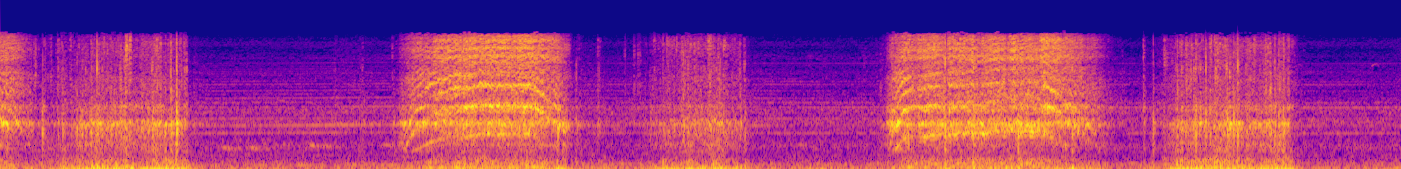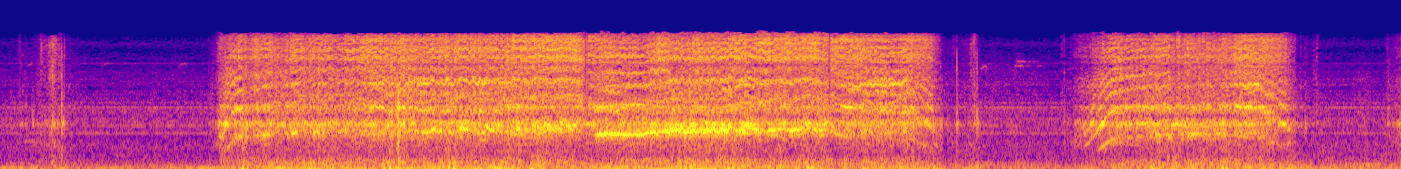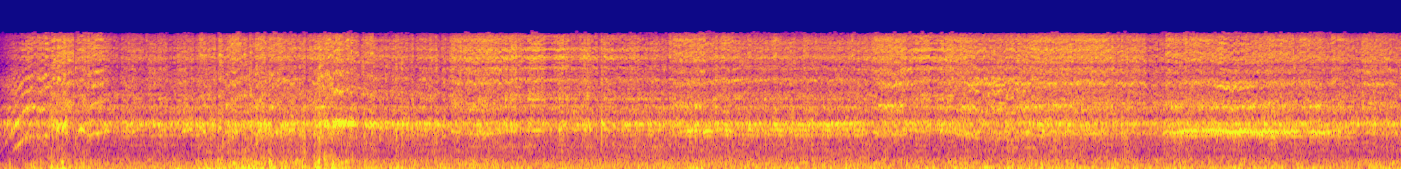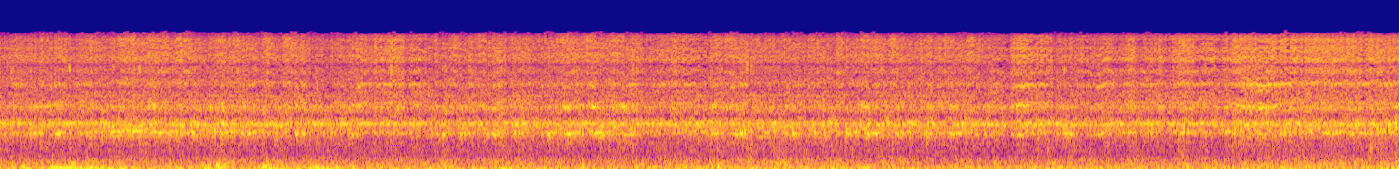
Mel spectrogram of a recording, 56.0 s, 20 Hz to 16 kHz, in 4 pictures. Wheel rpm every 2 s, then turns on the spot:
50, 10, 110, 20, 70, 70, 20, 10, 160, 210, 200, 130, 90, 80, 180, 240, 230, 230, 220, 220, 220, 220, 220, 220, 220, 220, 210, 220.
0-2 6-8 12-14 26-28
